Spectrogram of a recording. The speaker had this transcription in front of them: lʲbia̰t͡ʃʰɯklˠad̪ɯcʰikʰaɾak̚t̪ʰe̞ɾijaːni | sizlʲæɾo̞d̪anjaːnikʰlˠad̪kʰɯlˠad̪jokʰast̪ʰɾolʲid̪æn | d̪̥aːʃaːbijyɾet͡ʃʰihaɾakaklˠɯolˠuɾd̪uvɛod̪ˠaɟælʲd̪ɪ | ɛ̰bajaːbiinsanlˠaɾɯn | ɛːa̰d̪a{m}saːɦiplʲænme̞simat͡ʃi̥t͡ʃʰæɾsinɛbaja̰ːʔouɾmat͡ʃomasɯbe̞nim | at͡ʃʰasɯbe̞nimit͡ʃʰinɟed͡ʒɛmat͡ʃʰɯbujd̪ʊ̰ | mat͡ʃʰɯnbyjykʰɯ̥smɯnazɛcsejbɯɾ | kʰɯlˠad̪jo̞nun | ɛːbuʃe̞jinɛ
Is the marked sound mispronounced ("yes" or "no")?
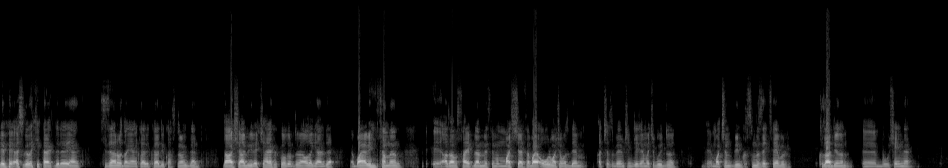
no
